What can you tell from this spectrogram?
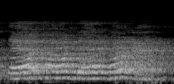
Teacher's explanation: आप जब इनको पढ़कर के उच्चारण करोगे तो कि मूर्धा होता है तालु से कुछ नीचे और दांतों से कुछ ऊपर का जो भाग होता है हमारे मुख के अंदर, वो मूर्धा होता है। और जो ट वर्ग के जितने भी वर्ण हैं उनका उच्चारण मूर्धा, उसका उच्चारण स्थान मूर्धा होता है।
